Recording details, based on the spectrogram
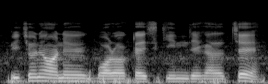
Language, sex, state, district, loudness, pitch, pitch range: Bengali, male, West Bengal, Alipurduar, -18 LUFS, 140 Hz, 135-155 Hz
